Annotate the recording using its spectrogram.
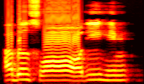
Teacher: ابصارہم، یہ با حروف قلقلہ میں سے ہے جنہیں ہم نے قطب و جدن میں یاد کیا تھا، لہٰذا اس پہ ہلکا سا جھٹکا کر کے پڑھیں گے۔ ابصارہم، را کے نیچے زیر ہے، اسے ہم باریک پڑھیں گے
